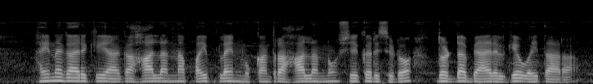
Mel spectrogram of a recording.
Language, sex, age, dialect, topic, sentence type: Kannada, male, 18-24, Dharwad Kannada, agriculture, statement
